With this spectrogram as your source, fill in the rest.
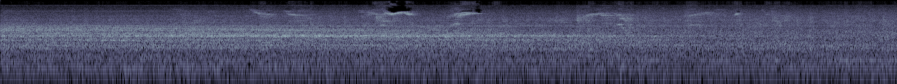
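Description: Light rail train at Seattle's Westlake Station, a steady loud rumble of rolling cars filling the whole stretch, with faint high whines and squeals drifting over it and no talking.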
